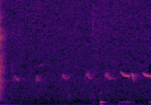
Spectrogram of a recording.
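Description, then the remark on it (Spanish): A bird sings a series of short, high chirps at a steady pace, fairly faint against a soft background hum, with a brief low thump partway through. “Siento que me tengo que callar y dejar al pájaro cantar, sí, sí, Sí, yo creo que el pájaro quiere explicar algo”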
